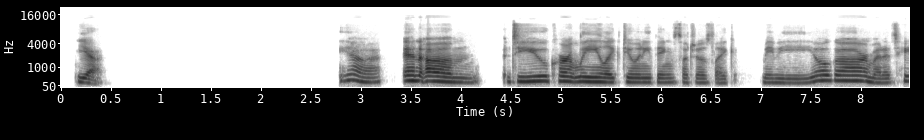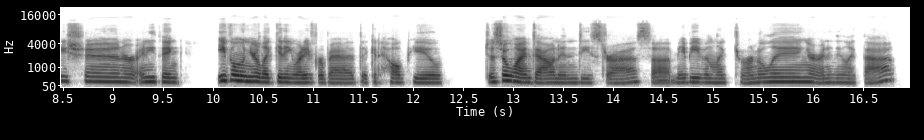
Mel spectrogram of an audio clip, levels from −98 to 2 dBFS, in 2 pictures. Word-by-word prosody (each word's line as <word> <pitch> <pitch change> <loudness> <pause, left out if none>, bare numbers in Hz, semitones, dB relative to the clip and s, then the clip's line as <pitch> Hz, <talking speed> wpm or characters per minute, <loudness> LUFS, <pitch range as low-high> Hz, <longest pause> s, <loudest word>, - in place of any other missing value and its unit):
Yeah. - - 0 2.4
Yeah. 215 -7 -2 0.2
And, 245 -1 +6
um, 200 -4 +5 0.3
do 205 +1 -2
you 220 +2 +3
currently, 205 -3 +3
like, 180 -1 0
do 185 -2 -1
anything 180 -1 -4
such 175 -1 -9
as, 165 0 -7
like, 155 - -10 0.3
maybe 170 -1 -6 0.3
yoga 245 +1 +2
or 235 - +4
meditation 200 +3 -1
or 185 -1 +1
anything 190 -1 0 0.4
even 245 +2 +5
when 230 -3 +5
you're, 210 -1 +5
like, 185 -1 +2
getting 185 -2 0
ready 170 0 +2
for 165 -1 -5
bed 160 0 -4
that 165 - -9
could - - -9
help 175 +1 -5
you 165 -1 -2 0.4
just 190 0 -2
to 250 - +7
wind 195 -6 +5
down 165 -1 +2
and 165 0 -5
destress? 165 +3 -5
Uh, - - -3
maybe 180 +1 -3
even, 175 -1 -4
like, 170 0 -6
journaling 195 +4 -1
or 185 -3 -1
anything 175 +1 -6
like 165 -1 -8
that. 250 +6 -3
185 Hz, 165 wpm, -23 LUFS, 170-210 Hz, 2.4 s, to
